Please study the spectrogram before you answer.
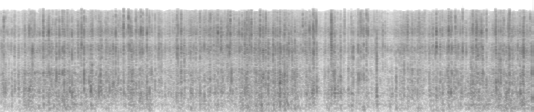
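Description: A white polyethylene postal mailer bag, hollow and holding a padded package, is held and squeezed by both hands with the fingertips, crinkling and rubbing its thin plastic film. The result is a steady, dense crackle of bright, papery crinkles with almost no low end and only brief dips in loudness.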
